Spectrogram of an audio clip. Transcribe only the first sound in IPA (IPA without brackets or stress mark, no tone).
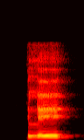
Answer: l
